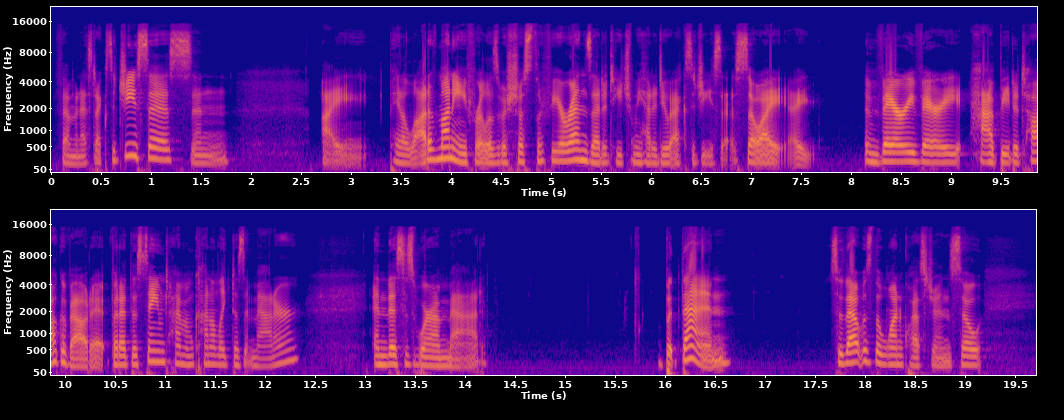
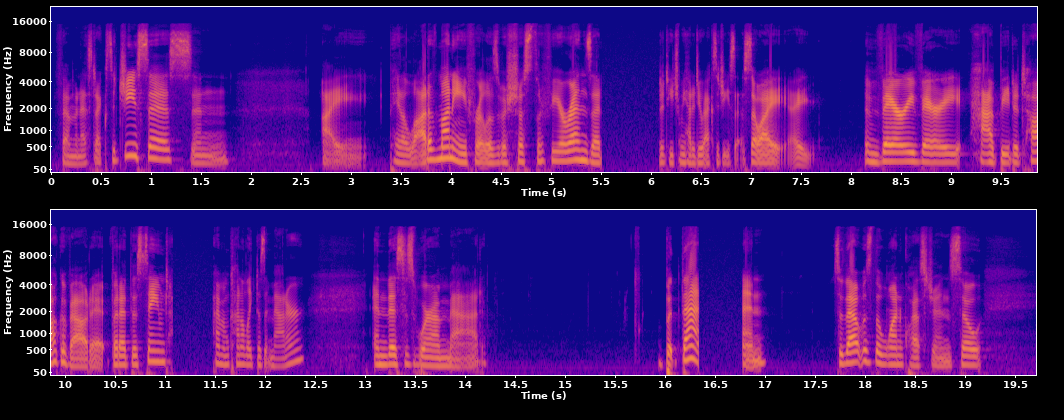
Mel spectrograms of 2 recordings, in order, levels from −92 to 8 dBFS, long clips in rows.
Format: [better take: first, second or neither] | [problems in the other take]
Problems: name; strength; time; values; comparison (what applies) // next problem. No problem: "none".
first | audio freezing; at 5.5 s for 0.5 s, at 11 s and at 16 s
